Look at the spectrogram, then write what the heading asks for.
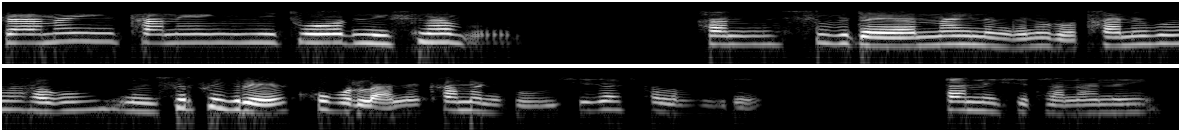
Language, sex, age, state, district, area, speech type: Bodo, female, 30-45, Assam, Kokrajhar, rural, conversation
